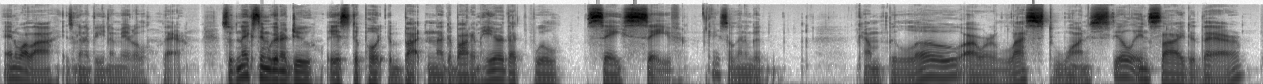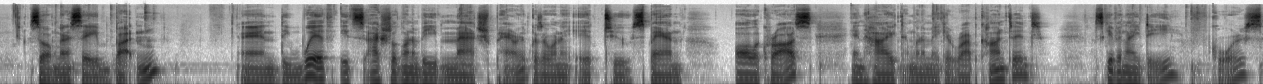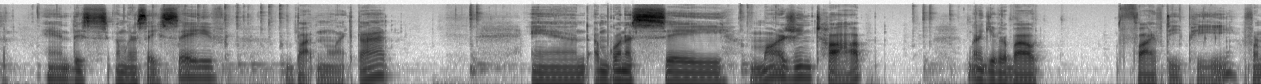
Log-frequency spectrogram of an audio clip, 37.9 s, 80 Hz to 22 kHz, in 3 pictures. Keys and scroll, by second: 14.3 Return, 22.0 Return, 27.1 Return, 34.6 Return.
